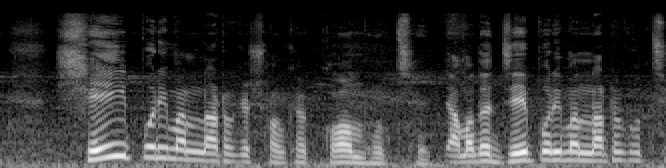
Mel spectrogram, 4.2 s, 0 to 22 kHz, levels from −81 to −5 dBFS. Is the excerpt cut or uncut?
cut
